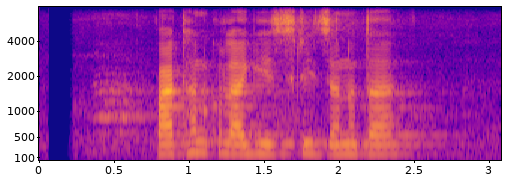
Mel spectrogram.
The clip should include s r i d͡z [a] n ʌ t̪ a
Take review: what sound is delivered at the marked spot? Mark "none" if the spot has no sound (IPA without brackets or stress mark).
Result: ʌ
